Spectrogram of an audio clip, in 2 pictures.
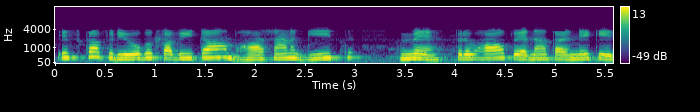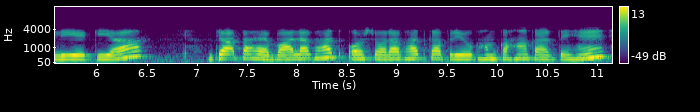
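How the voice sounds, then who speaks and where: A woman teaching a Hindi grammar class for exam candidates, slowly repeating each point and asking questions that she answers herself. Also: a little high, steady tone, phone-quality sound. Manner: slow and repetitive, asks questions and answers them herself; keeps saying "okay, remember this". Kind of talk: exam-prep class lecture.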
